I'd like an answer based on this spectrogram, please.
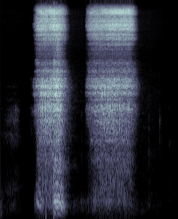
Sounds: Sniff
